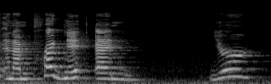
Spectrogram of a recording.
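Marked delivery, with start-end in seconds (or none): none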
